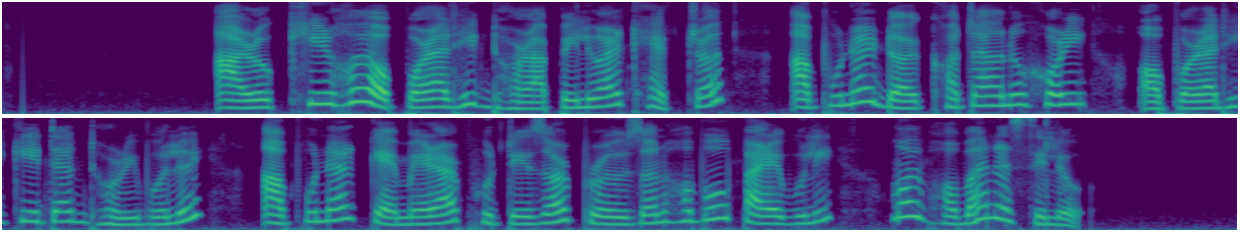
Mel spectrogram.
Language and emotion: Assamese, surprised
